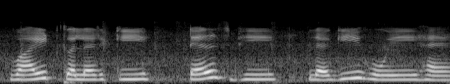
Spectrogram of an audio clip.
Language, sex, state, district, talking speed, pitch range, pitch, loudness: Hindi, female, Uttar Pradesh, Lucknow, 105 wpm, 220-240 Hz, 230 Hz, -15 LUFS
